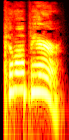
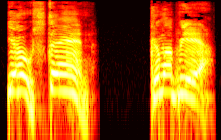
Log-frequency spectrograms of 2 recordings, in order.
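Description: First: High, urgent call to someone below; raised, impatient calling voice. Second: High, loud holler; carrying shout, pitched way up; calling down the stairs. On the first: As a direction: summon him from below deck, pitched high. Anne calls to Joel below deck. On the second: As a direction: holler through cupped hands to someone below. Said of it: "cupped his hands around his mouth and called". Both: A narrator's reading.

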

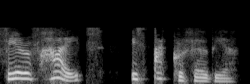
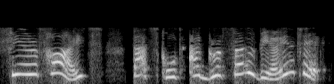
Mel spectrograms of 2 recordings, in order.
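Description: First: Measured statement, falling at the end; authoritative. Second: Put-on high-pitched, inquisitive girl's voice; questioning. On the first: Gina gives the right phobia name, authoritative. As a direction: state it like an expert. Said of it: "replied authoritatively". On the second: Shirelle checks the phobia's name with friends, questioning. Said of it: "Shirelle asked". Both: A narrator's reading.

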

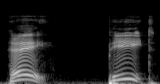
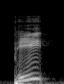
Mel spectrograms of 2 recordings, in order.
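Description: First: Loud, high shout across the woods; calling shout. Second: High, loud, rising call of Pete?; questioning shout. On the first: Friend calling Pete from a distance, loud shout. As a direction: call out to get his friend's attention. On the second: Friend gets no answer, loud rising call. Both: A narrator's reading. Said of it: "he shouted again".

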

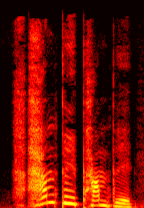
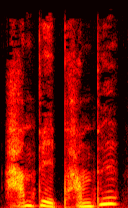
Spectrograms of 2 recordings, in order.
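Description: First: High, drawn-out call. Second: Slow, wondering question with rising end; puzzled. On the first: Doctor ending her list of sports, calling out. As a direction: call out "Hampel-Pampel" slowly as the triumphant last item. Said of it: "rief indessen die Ärztin im Behandlungszimmer". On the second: Patient wondering at the doctor's odd sport, puzzled. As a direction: echo "Hampel-Pampel" in disbelief, lifting the end. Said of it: "dachte Herr Ombovesi verwundert". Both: A narrator's reading.

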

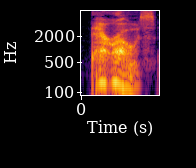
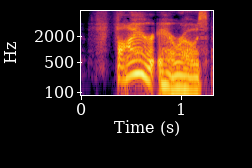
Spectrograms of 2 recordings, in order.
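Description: First: "Arrows." breathed out as a whisper; whispered realisation. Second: "Fire arrows," said slowly, weight on "fire"; slow realisation. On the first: Wren recognising the fire. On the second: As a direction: let the danger sink in. Naming the danger. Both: A narrator's reading.

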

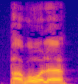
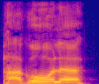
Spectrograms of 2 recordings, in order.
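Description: First: Higher, louder call for the password; demanding call. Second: Raised, drawn-out call for the password; louder demand. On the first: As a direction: demand it like a gatekeeper. (fordernd gerufen) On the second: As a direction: demand it loudly, stretching the word. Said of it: "fragte Bruno lauter". (lauter, langgezogen gefordert) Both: A narrator's reading.

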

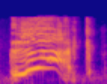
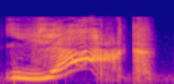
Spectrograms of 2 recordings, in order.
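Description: First: Very high screech of disgust. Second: High cry of disgust. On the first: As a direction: screech it right at the top. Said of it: "screeched Belinda". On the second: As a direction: cry out, grossed out. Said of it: "cried Mandy". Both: A narrator's reading.

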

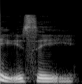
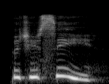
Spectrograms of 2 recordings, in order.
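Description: First: Said in the usual way. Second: High, plaintive complaining voice; a distressed wife pouring out her worries; tearful young wife. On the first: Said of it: "narrator aside". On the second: A narrator's reading.

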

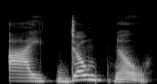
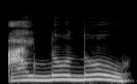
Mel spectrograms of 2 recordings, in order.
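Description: First: Slow teacherly "don't", set apart; measured correction with "don't" drawn out; correcting stress on don't. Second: Put-on slow, higher Slovak-accented "I no know"; puzzled Slovak girl, words drawn out; Slovak accent, broken English. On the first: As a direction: spell it out slowly, leaning on "don't". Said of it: "Drashka smiled at the correction". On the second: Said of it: "her Slovak accent soft and lilting". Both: A narrator's reading.

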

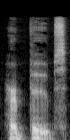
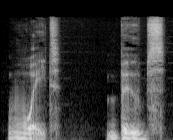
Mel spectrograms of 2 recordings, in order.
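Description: First: Said in the usual way. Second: Rising, stunned double take; surprised question. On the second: Acted. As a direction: say it in disbelief.

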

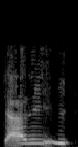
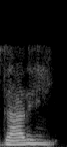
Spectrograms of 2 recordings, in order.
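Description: First: Put-on high child's voice breaking into a sob; a little girl crying for her dad; tearful, pleading "Daddy"; sobbing child. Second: High, earnest "Daddy?" with a questioning lift; a small girl looking up at her dad solemnly; calm, grave child's "Daddy?"; serious child. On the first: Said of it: "she sobbed". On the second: Little daughter asks her father. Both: A narrator's reading.

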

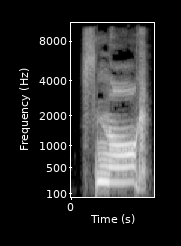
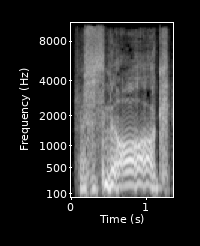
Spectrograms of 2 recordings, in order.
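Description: First: High, louder snorting snore imitation; Henry imitating Billy's snore, a loud snort; mock snore. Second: Snorting snore through laughter; Billy copying Henry's snore while laughing; laughing mock snore. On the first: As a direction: snort like a snarling fisher cat. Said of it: "You sounded like a snarling fisher cat". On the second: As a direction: join in with a giggly snort. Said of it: "Billy joined in".

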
